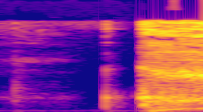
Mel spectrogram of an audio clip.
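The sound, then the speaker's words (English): Coughing, a faint rasp followed by a brief burst and then one loud, harsh, sustained cough that fills the end. “I'll stop coughing.”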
